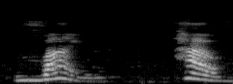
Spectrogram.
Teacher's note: To articulate this sound, the air is forced through the upper teeth and lower lip. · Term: labiodental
